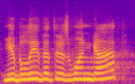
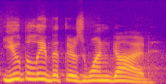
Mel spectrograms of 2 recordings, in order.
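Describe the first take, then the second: First: It is said as a mocking, incredulous question. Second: It is said as a plain, sincere statement. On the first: The point seems obvious and not worth saying. "our teens would tell us, they would read it this way" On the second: The verse states a fact. "It says"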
